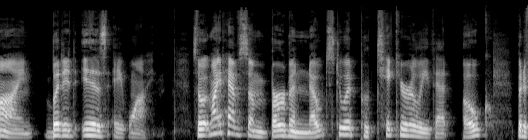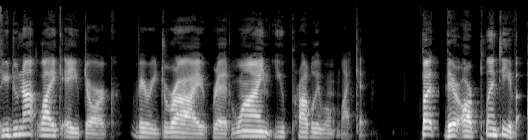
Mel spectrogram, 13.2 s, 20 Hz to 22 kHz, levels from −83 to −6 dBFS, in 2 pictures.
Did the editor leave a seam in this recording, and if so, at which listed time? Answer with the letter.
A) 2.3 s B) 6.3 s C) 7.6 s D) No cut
C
